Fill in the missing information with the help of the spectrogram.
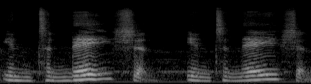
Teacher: the third syllable is stressed and two of the syllables are very short and weak and their sound it doesn't really matter it's very short the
